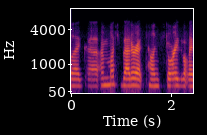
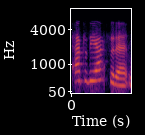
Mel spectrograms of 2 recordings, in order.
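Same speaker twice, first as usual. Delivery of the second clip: said again louder and clearer for someone who missed it; louder repeat after "what was that"; 8 semitones higher, 5 dB quieter than usual. Real, not acted. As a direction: repeat it louder so they catch it. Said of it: "Do what was that?".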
